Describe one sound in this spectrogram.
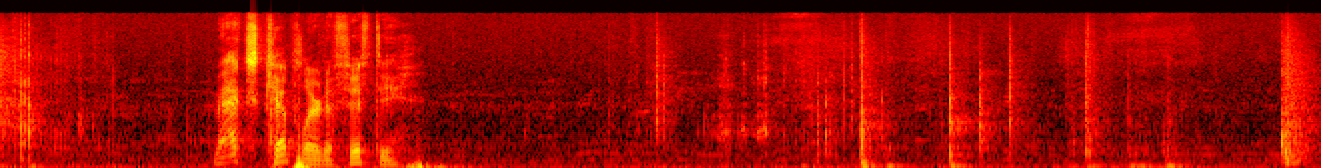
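A hard plastic card case taps and clicks in a hand.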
